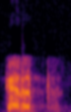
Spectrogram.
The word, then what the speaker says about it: Kerb: Las carneadas, la fiesta del Strudel, la fiesta, la Pilsenfest, la fiesta patronal de cada pueblo, que se escribe Kerb con K-E-R-B, que viene a ser fiestas patronales.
